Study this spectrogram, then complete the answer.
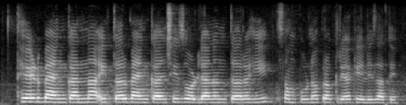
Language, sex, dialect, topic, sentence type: Marathi, female, Standard Marathi, banking, statement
